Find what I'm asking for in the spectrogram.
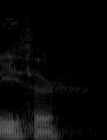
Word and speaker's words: Aether: They call it Aether. – Oh, is it Aether? – Yeah. – Sorry. – No. It's probably Aether, but they call it Aether. – Well, it's spelled A-E-T-H-E-R. So I was pronouncing...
